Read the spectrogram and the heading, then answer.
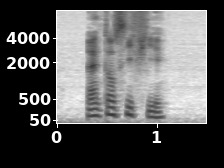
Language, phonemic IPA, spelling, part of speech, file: French, /ɛ̃.tɑ̃.si.fje/, intensifier, verb, Fr-intensifier.ogg
- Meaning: to intensify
